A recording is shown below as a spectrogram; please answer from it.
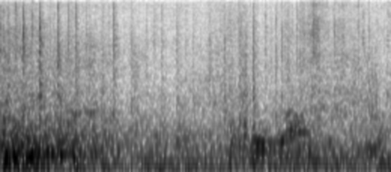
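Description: Pigeons kept by a fancier in Sonipat, Haryana coo softly in the background. Low murmuring calls sit under a voice speaking nearby.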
